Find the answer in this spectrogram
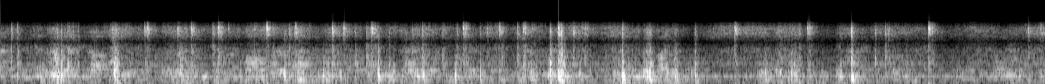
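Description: Irregular clattering knocks and scrapes as a sewer inspection camera and its push cable are fed quickly along a drain pipe.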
